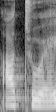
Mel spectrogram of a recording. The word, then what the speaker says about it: Hatuey: 스페인어 라서 H 는 묵음 이고 , 그래서 하투에이 (Hatuey) 라고 불리며 , 쿠바 맥주 브랜드 입니다 .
